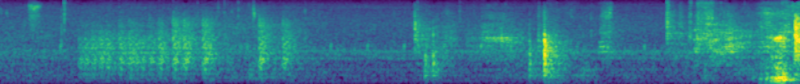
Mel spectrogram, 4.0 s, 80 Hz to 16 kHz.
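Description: Soft handling noise of a plastic EC3 connector housing and its wires in the hands: a faint rustle, then a few small light clicks.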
